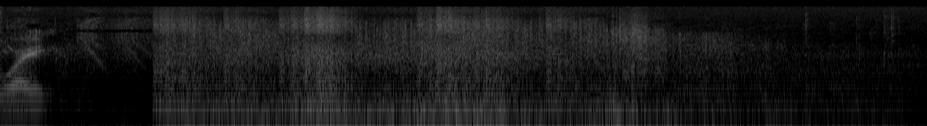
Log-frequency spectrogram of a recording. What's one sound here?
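Weapons fire and explosions rumble loudly.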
